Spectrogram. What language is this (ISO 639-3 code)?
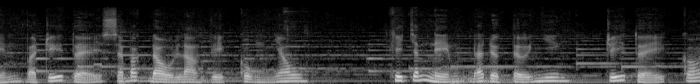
vie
